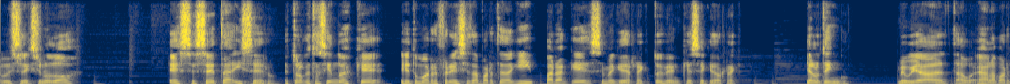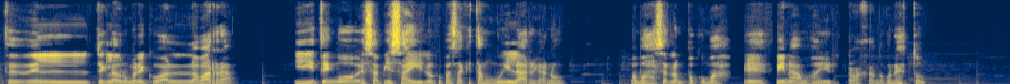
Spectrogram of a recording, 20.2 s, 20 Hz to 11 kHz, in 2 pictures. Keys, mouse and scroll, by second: 0.2 shift+right click, 1.2 s, 6.5 middle click, 7.8-8.2 scroll up 1, 8.4 middle click, 9.3 KP_Divide, 12.1 scroll up 2, 12.7 middle click, 15.3 scroll up 2, 15.7 middle click, 16.8 shift+middle click, 18.8 click, 19.2 middle click, 19.9 ctrl+z, 19.9 middle click, 19.9 scroll down 1.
